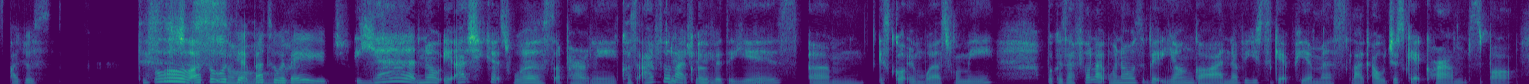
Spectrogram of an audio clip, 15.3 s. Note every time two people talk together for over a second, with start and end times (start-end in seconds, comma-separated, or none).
1.5-2.8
